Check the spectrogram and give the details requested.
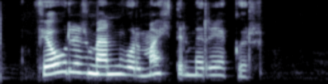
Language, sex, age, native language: Icelandic, female, 20-29, Icelandic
